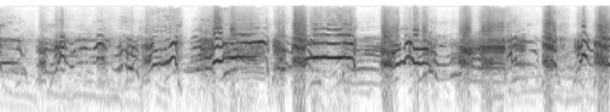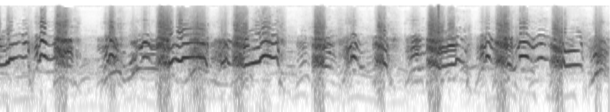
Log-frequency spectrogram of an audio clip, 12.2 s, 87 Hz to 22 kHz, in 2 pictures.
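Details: At Rendlesham in January 2016, four-dog Husky teams set off, captured on analogue cassette tape: loud, rapid barking bursts with shrill, quavering yelps and whimpers between them, the pack never pausing.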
